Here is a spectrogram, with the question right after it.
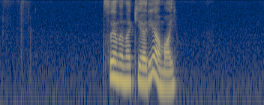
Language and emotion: Russian, neutral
